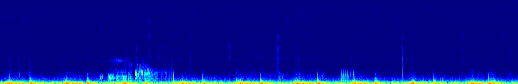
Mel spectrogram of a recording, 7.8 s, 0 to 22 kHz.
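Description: Steady low thumps at about 70 beats a minute, with a faint hum in the background; a regular heartbeat.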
